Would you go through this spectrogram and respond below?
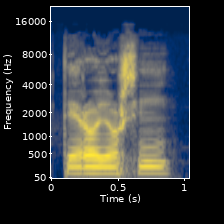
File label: "tero yorsiñ", apatani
